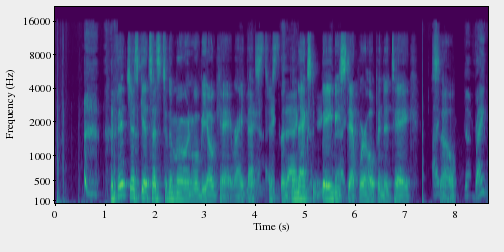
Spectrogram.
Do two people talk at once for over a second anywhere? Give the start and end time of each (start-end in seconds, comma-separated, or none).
3.6-6.0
